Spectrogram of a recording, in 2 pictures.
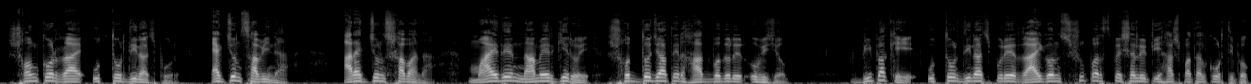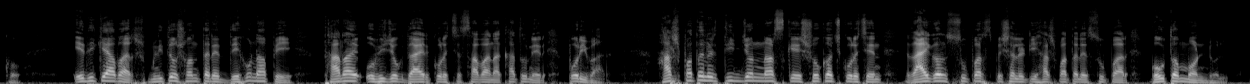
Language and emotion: Bengali, neutral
